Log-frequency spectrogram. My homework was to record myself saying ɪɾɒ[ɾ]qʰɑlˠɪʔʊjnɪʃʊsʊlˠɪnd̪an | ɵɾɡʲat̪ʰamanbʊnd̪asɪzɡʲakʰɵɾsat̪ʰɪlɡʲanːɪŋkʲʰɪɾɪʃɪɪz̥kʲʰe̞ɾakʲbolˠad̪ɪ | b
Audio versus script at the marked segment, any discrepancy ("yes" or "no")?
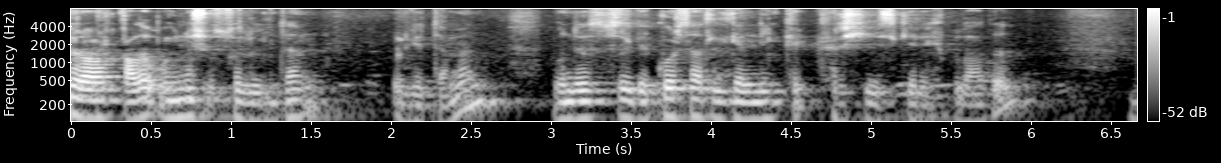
no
